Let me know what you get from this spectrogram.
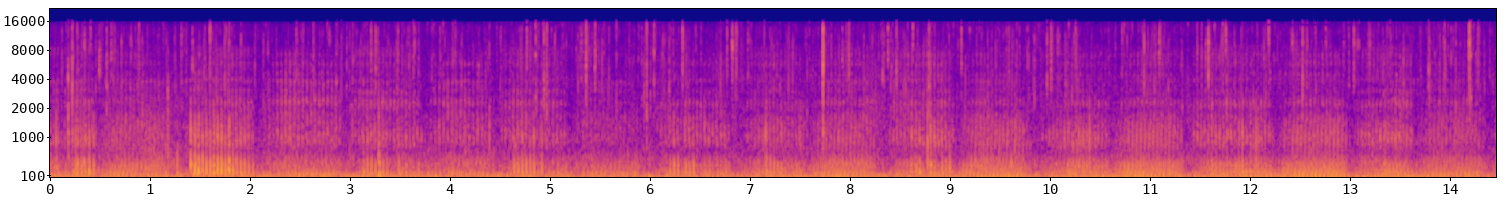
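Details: Deep, steady cat purring with a throbbing rhythm that rises and falls every half second or so, accompanied by a warm fireplace hiss and scattered crackling pops of wood.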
